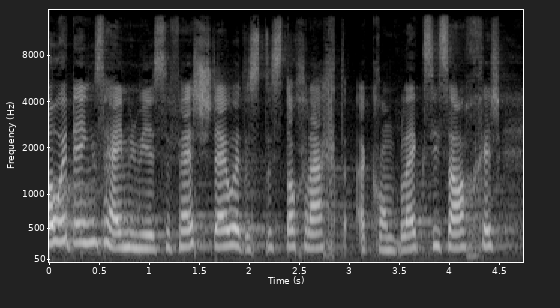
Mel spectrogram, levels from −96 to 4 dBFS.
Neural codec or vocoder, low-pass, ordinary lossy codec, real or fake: none; 14.4 kHz; none; real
